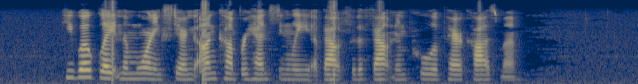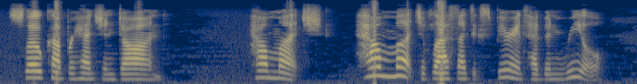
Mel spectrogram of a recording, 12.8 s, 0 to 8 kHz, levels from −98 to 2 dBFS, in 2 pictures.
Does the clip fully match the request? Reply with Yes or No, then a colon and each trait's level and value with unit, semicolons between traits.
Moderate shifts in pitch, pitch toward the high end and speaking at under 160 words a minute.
Yes: average, 3.3 semitones; high, 195 Hz; average, 140 wpm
